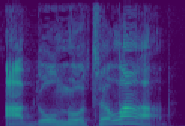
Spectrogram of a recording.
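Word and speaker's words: Abdulmutallab: So the last three syllables of his name are Mutalab. Then the first three are Abdul, so it's Abdul Mutalab.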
